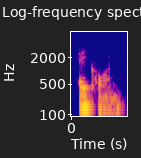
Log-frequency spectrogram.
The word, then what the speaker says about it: AKOrN: Yeah it's pronounced as acorn. It's the same as the like the uh I don't how can I say the the plant plant the acorn.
